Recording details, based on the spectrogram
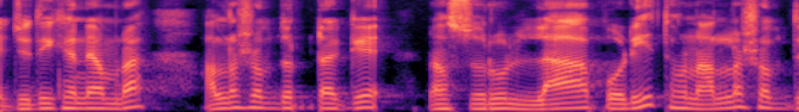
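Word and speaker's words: نصر: এর সাথে কথা বলব ইজ এর সাথে যা নাসরুল্লাহি নাসরুল্লাহি না আওয়াজটা এমন আসবে আর যদি আমরা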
